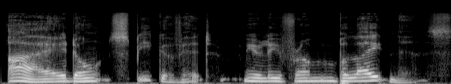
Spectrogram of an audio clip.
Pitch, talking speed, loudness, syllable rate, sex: 145 Hz, 105 wpm, -17 LUFS, 3.2 syllables/s, male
